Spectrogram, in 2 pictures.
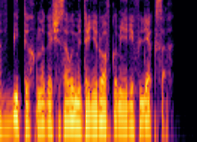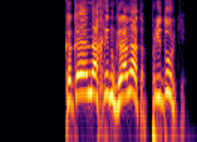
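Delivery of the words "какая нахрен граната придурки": high, loud scornful snap at idiots; angry snap. A narrator's reading. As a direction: scold them furiously. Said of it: "шикнул на них Слоун".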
